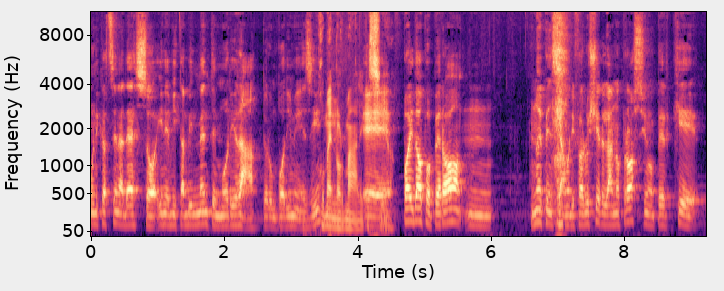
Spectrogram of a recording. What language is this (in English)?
Italian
